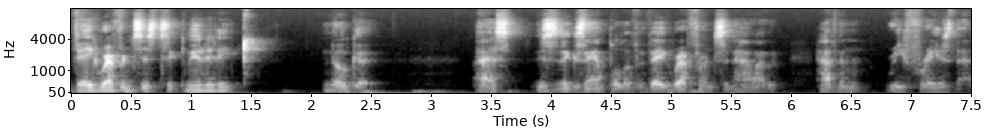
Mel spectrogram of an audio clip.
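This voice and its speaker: Speaking at a fairly quick pace, a man uses a fairly low, somewhat breathy voice with an American accent. His pitch varies in an ordinary way. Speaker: college admissions essay coach. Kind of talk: presentation to parents. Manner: rushed, fast.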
